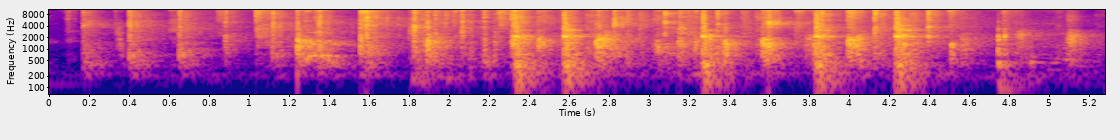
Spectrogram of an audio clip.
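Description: Audience applause at a Kalispell city council work session, a burst of dense hand clapping with sharp irregular claps lasting several seconds, fairly close and loud, with no speech over it.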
